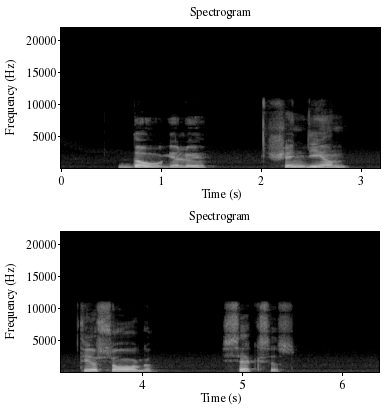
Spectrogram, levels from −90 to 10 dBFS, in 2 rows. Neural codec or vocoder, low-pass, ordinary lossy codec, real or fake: none; 10.8 kHz; MP3, 96 kbps; real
